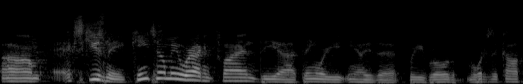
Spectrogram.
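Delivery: low, hushed, halting question; soft, fumbling inquiry; hesitant customer. Acted. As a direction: trail through it quietly, searching for the word. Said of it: "I'll do my impression of me".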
